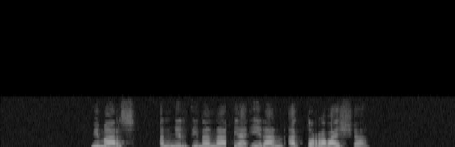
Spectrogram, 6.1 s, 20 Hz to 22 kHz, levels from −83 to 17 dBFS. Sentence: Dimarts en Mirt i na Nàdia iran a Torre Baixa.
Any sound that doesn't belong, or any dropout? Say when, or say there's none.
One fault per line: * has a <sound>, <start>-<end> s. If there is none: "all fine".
* has a dropout, 3.0-3.1 s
